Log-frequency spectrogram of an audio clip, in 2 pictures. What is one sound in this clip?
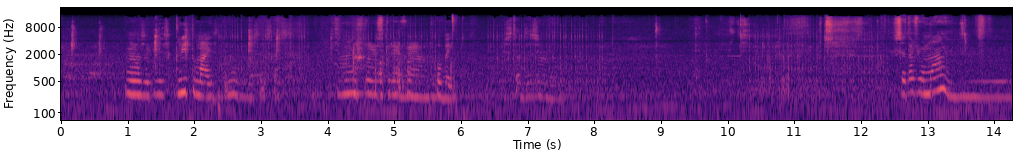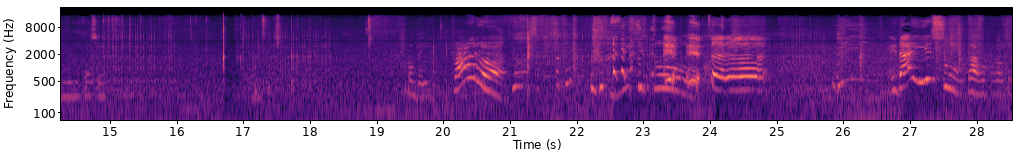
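Children talk nearby with animation.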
